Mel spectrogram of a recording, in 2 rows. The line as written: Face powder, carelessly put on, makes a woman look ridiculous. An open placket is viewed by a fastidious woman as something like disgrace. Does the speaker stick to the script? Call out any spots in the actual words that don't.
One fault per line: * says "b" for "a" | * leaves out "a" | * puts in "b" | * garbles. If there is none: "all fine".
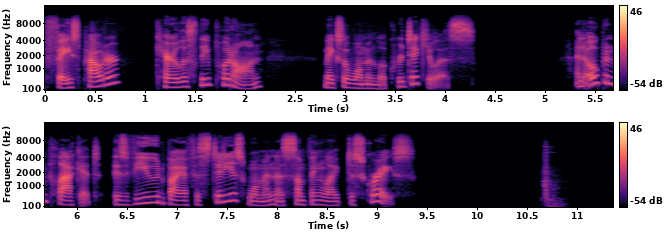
all fine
